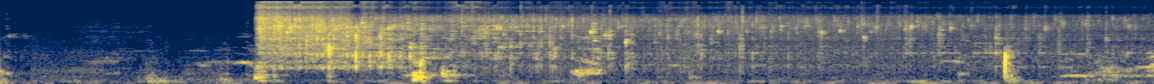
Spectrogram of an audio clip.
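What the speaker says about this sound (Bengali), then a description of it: "এখন তেল গরম হয়ে গেছে। এখন আমরা বেরেস্তা দিয়ে দিব।" Fried onions (beresta) dropped into hot oil burst into a loud, bright sizzle that starts abruptly and carries on steadily, with scattered crackles and pops near the pan.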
